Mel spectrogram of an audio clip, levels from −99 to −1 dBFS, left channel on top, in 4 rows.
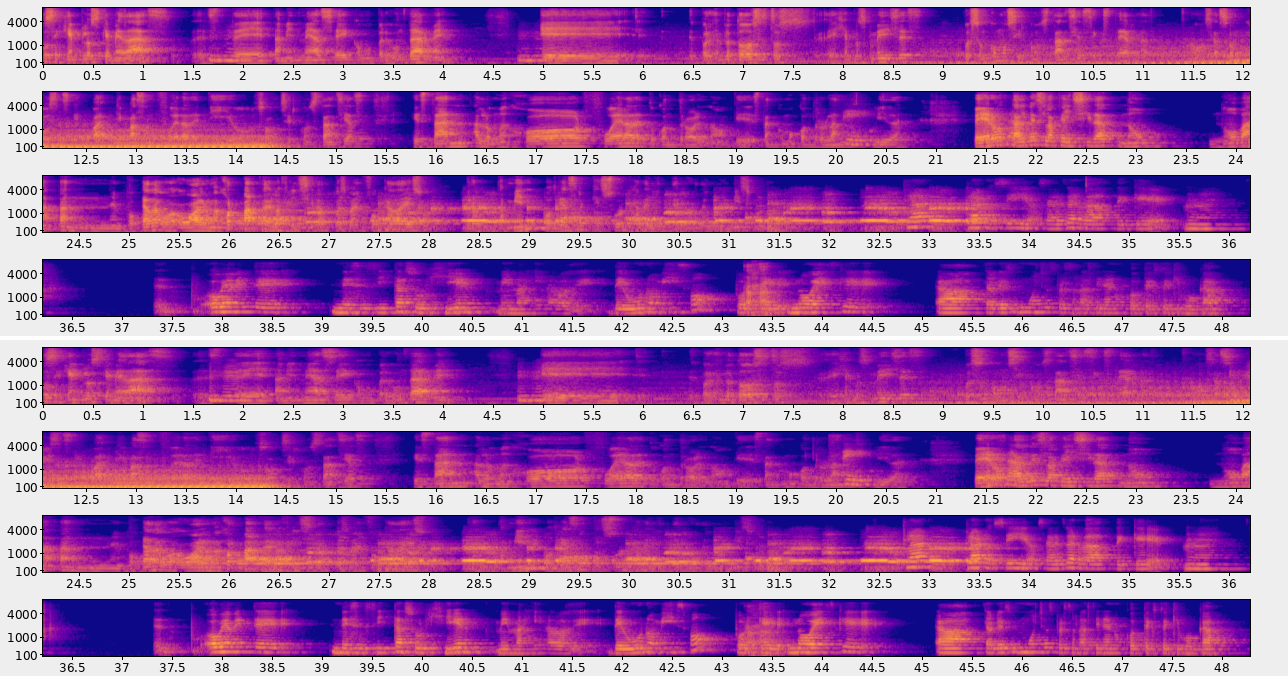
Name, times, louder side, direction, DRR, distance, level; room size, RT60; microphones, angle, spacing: voice 1, 0.0-4.1 4.5-4.6 5.0-6.0 6.6-8.8 9.2-11.1 11.4-20.6 20.9-23.2 23.7-28.0 28.4-31.5 43.2-43.5, left 5 dB, 80° left, 5 dB, 0.4 m, -36 dB
voice 2, 1.7-2.0 4.7-5.1 11.8-12.2 20.1-20.3 21.7-21.8 28.9-29.1 32.5-34.7 35.0-36.1 37.3-38.7 39.1-40.5 40.7-42.8 43.1-44.5 45.1-47.0 47.5-47.9, right 3 dB, 60° right, 3 dB, 0.4 m, -36 dB
sound 1, 6.0-6.2 6.6-6.7 6.9-7.0 7.4-7.5 7.7-14.3, equal, 80° right, 0.8 m, -30 dB
sound 2, 25.7-33.9, right 2 dB, 15° left, 0.4 m, -31 dB
2.2 x 2.1 x 3.5 m, 0.76 s
head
